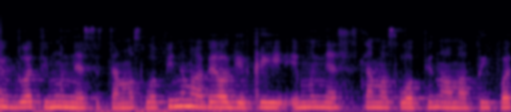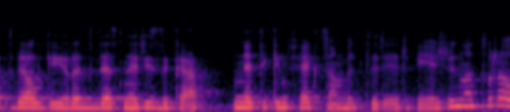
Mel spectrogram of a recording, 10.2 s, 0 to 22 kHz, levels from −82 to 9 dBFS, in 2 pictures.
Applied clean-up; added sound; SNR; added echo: none; none; none; none.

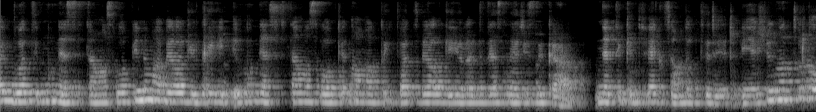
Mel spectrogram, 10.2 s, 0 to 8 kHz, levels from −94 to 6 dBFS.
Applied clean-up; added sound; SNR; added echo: neural mask model DeepFilterNet 3.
